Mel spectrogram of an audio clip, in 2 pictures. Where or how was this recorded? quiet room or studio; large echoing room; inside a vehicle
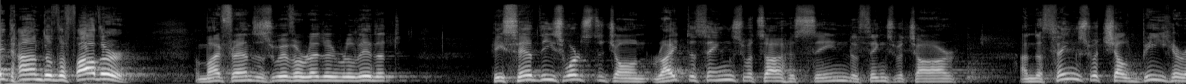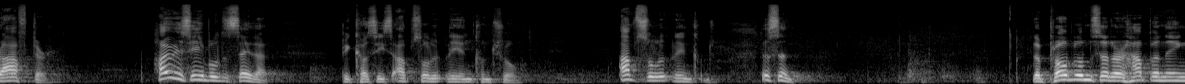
large echoing room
